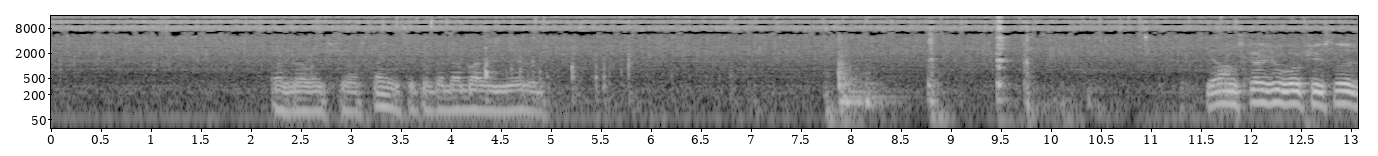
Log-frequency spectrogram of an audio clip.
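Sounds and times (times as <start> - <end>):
liver and onions sizzling in a pan: 0.0 - 13.0
sharp knocks: 7.8 - 9.0.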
